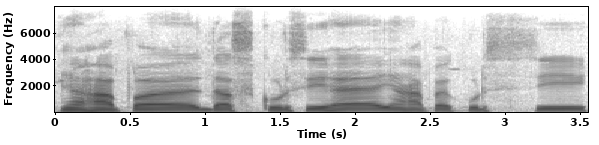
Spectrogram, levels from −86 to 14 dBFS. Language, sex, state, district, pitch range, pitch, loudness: Hindi, male, Bihar, West Champaran, 120-130 Hz, 125 Hz, -19 LUFS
